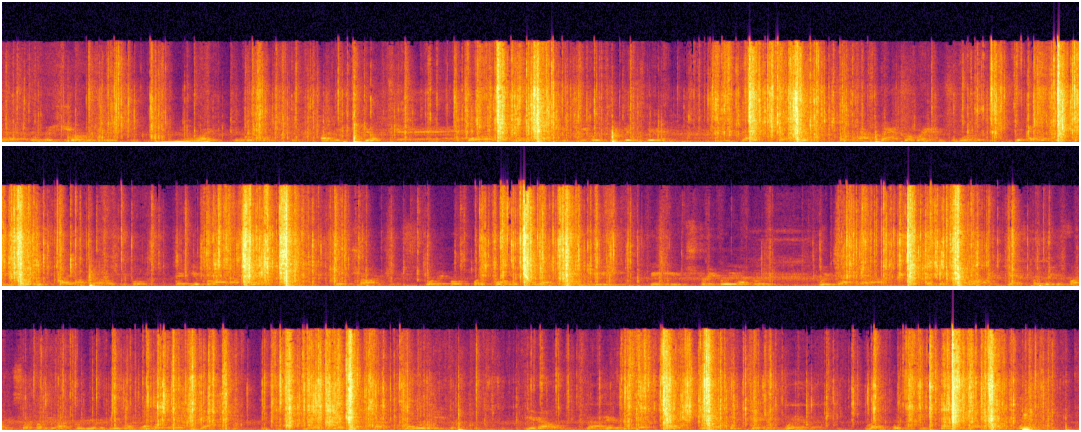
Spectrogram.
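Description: Trading card pack wrappers being torn open and crinkled, one pack after another, in short crinkly bursts every few seconds.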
